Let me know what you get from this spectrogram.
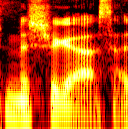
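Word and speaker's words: mishegas: It's this mishigas. I tell you what. Did I say it right? Yeah, you did.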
